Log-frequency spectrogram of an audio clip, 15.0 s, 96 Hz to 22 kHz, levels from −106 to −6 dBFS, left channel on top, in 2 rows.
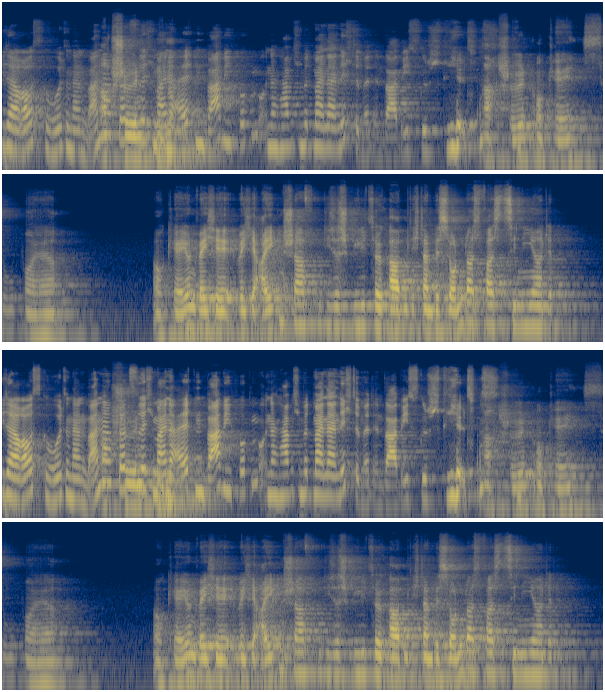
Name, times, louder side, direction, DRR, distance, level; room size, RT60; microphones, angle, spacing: voice 1, 0.0-6.1, right 6 dB, 60° right, 17 dB, 0.6 m, -35 dB
voice 2, 1.2-2.2 6.0-8.2 9.4-14.4, left 2 dB, 30° left, 8 dB, 2.0 m, -34 dB
22.0 x 19.0 x 8.6 m, 1.1 s
head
